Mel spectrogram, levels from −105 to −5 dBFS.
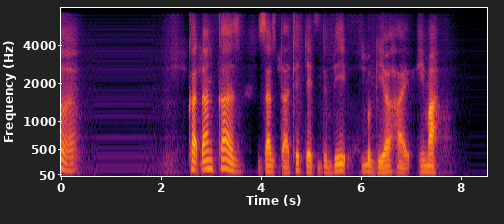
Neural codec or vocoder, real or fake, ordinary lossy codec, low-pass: codec, 16 kHz, about 1 kbps, DyCAST, with the encoder's durations; fake; MP3, 64 kbps; 7.2 kHz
